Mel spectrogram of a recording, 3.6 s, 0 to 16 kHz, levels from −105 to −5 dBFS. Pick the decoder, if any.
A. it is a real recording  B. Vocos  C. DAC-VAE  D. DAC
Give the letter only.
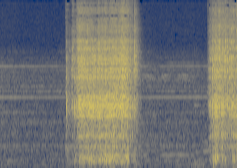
A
